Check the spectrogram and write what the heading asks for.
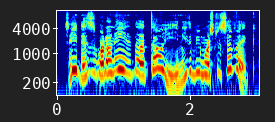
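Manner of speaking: high scolding. Real, not acted. Lecturing the voice.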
